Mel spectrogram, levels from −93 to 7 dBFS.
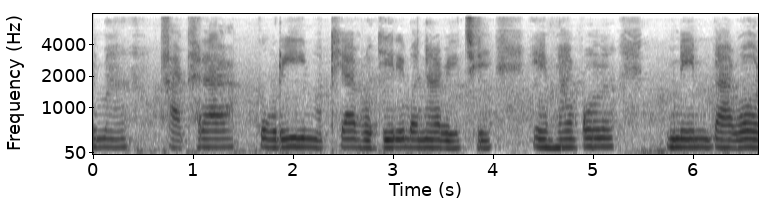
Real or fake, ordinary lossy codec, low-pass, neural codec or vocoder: fake; MP3, 64 kbps; 7.2 kHz; codec, 16 kHz in and 24 kHz out, 1.1 kbps, FireRedTTS-2 codec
